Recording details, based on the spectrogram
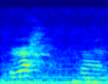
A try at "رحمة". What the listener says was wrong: Ra. Yeah, don't use the sides of the tongue. So not ra, not ra. It's ra. Yeah, rahmah.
